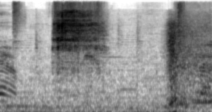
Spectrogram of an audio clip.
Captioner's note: slurps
